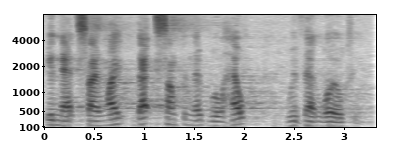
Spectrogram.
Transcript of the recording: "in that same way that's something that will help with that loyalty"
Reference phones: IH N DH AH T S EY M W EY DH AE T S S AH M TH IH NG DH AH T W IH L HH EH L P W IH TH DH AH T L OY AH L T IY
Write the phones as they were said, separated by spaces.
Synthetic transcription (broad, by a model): IH N DH AH T S EY M W EY DH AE T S S AH M TH IH NG DH AH T W IH L HH EH L P W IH DH AH T L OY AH L T IY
